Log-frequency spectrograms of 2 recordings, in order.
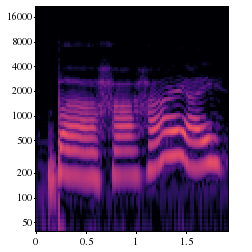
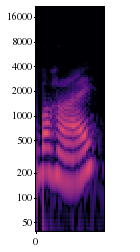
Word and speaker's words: Baha'i: Sure enough, eventually he says, "Baha'i, I haven't heard of that." I correct his pronunciation, Baha'i, and then I said, "It's a wonderful worldwide religion working for world peace."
